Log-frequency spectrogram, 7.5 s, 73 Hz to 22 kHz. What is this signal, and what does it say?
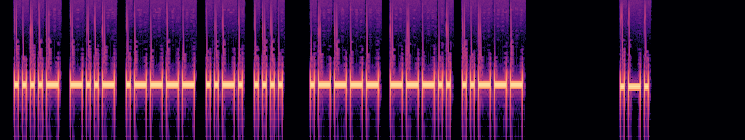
Morse code, heard as a keyed tone, about 32 wpm, 700 Hz. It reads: 4X1FH 182 R
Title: Worked All Europe DX Contest - QTC Exchange - 30wpm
